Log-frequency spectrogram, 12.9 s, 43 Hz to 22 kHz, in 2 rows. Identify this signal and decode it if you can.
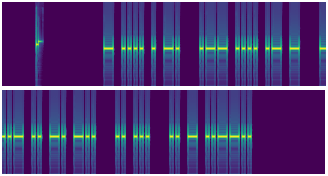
Morse code, heard as a keyed tone, about 20 wpm, 700 Hz. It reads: THEN WHAT KIND IS IT?
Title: Sentences from Top 200 Words 20wpm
